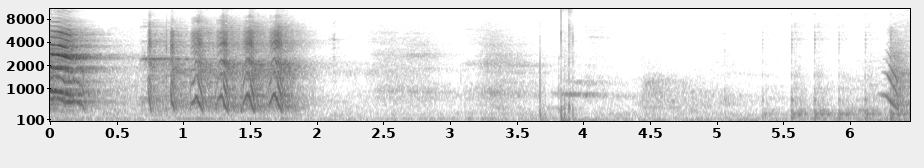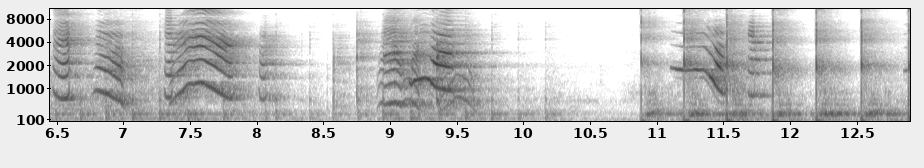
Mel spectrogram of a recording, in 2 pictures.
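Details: Pet Indian ringneck parakeets indoors in a room, described as happy and speaking: bursts of harsh, speech-like harmonic phrases with wavering pitch, a quiet stretch mid-way, then rapid repeated sharp notes toward the end.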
